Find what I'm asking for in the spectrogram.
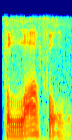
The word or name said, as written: falafel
